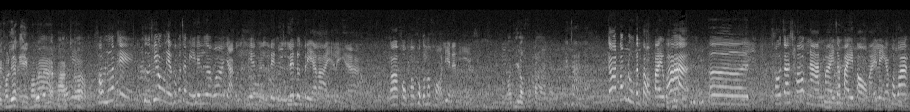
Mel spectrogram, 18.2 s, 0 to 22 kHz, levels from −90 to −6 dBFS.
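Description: Nothing technically wrong can be heard in this audio. There are no faults to point to at any time in it.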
